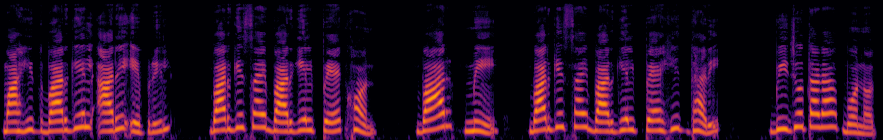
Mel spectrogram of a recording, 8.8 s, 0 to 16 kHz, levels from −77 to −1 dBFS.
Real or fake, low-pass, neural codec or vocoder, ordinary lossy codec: real; 14.4 kHz; none; AAC, 64 kbps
